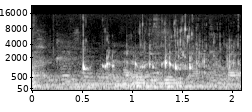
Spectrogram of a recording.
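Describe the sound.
Water being poured into a glass at a restaurant table, with a few bright gurgling plinks over about two seconds, set against a low murmur of background voices in a busy restaurant.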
